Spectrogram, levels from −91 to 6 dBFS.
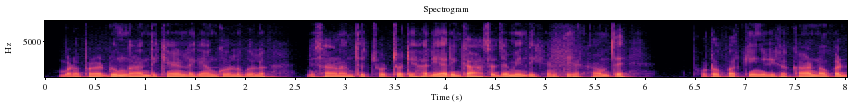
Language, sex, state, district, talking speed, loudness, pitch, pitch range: Garhwali, male, Uttarakhand, Tehri Garhwal, 150 wpm, -19 LUFS, 100 Hz, 95-105 Hz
